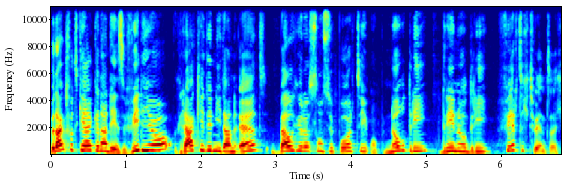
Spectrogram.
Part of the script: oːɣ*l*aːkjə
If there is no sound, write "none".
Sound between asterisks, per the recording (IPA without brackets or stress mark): r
